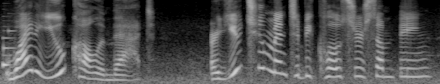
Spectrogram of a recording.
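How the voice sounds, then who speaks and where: A woman voicing a tiny, chirpy, blunt fairy companion with a squeaky childlike voice in an anime-style game. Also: very animated, moderate pace, background noise. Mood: curious. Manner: speaks of self in third person, exclamatory.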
